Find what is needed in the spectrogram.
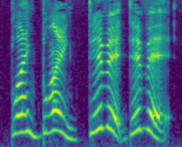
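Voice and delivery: high, loud imitation of calling someone; called-out warning. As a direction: call out the name and warning. Calling her name as a warning.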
